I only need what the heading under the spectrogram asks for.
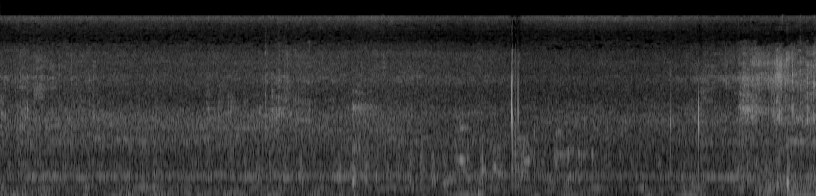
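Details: Wild colony of Asian honey bees, Apis cerana, disturbed while being moved into a hive box as the queen is sought; a dense, steady droning hum with scattered sharp knocks and brief rustles.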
